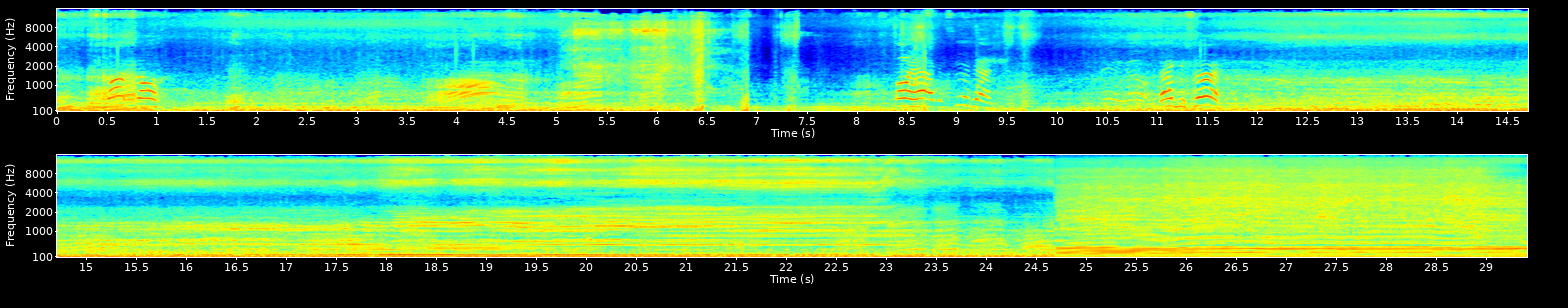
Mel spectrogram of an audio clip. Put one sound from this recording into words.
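An all-terrain vehicle's engine idles and revs up and down close by.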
